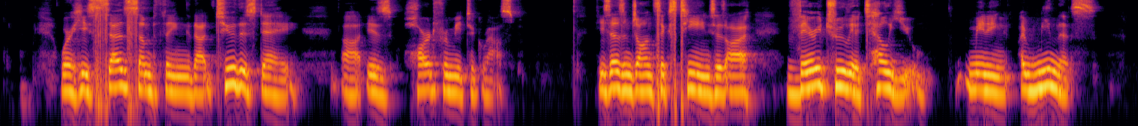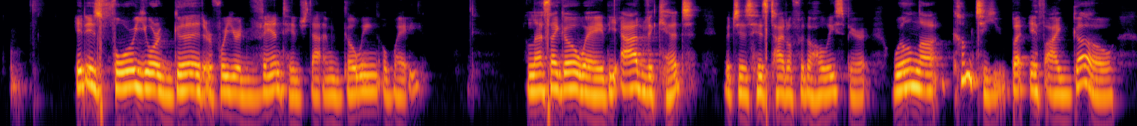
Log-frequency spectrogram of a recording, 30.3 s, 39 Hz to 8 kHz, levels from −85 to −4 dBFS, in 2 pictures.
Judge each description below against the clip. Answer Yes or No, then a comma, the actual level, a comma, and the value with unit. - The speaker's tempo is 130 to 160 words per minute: Yes, slow, 135 wpm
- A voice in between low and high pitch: Yes, medium, 170 Hz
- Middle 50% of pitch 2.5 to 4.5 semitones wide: Yes, average, 3.6 semitones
